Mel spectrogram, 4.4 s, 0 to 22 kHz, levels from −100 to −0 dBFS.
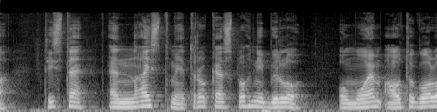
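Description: A short speech recording with no audible technical fault anywhere in the signal.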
